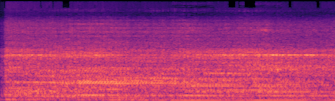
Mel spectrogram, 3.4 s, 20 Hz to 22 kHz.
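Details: BMW X5 F15, heard via stethoscope underneath: steady buzzing whine over low drivetrain hum from the transfer case, audible only by stethoscope, an early sign of wear soon to worsen.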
